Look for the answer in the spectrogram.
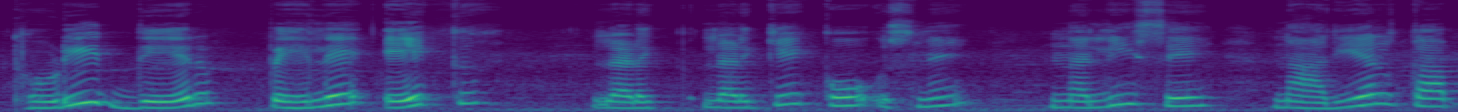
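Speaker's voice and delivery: slow, emphatic reading with punched words; story read-aloud. A narrator's reading. Teacher reading the crow story to children, slow emphatic read-aloud. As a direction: read it out phrase by phrase, pausing between.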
